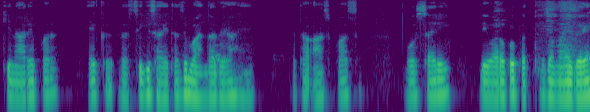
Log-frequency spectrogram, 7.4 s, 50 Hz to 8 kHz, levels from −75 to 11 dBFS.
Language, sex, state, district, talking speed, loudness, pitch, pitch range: Hindi, male, Bihar, Sitamarhi, 155 wpm, -21 LUFS, 105 Hz, 100-110 Hz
